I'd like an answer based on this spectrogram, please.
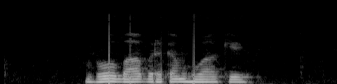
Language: Urdu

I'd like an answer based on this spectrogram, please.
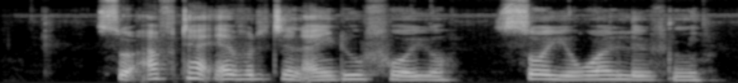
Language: Nigerian Pidgin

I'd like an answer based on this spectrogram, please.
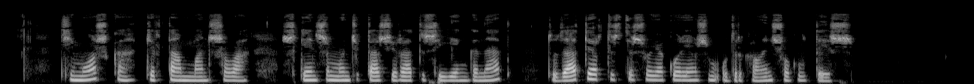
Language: Mari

